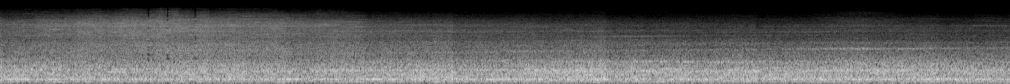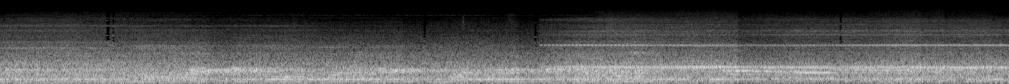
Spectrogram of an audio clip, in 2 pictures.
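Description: Shinkansen bullet train moving along a station platform: a steady rush of running noise with a low hum. About fifteen seconds in, a steady high-pitched tone starts and holds.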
